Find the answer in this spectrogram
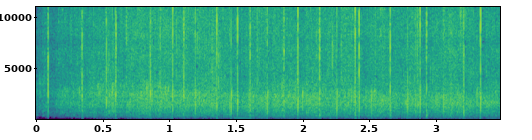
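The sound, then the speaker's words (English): Audience applause fills the hall after trustees are thanked at an evening program: a steady, dense wash of many hands clapping, with sharper individual claps popping out above the even roar throughout. “Let's give them a hand.”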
